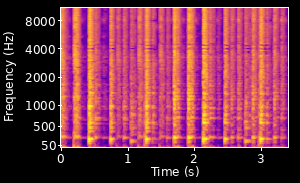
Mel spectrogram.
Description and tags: Percussive Loop 140BPM
I was bored and made this loop on FL Studio.
I made this loop using no drum samples. (Adding some effects to little motor sound i recorded)
For making this, you mainly need Gross Beat with Drum Loop preset on volume (the bottom one) section. I have explained all the presets I used for this in the sound I have linked below.
The another loop drum loop i made using this and layering some drum samples
Original motor sound that i used for making this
